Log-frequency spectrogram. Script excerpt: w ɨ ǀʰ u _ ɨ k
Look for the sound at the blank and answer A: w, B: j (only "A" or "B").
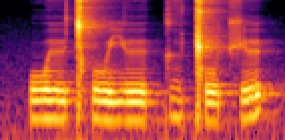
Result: B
